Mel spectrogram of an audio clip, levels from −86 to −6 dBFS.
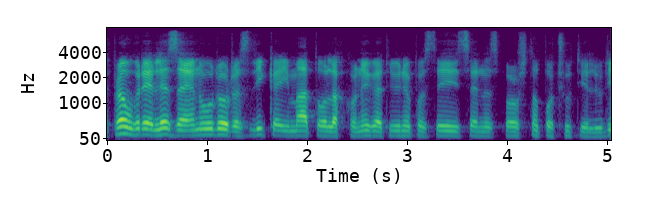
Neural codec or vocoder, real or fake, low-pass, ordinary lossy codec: codec, 16 kHz, 0.9 kbps, LongCat-Audio-Codec; fake; 7.2 kHz; Opus, 64 kbps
